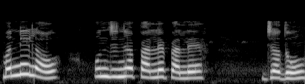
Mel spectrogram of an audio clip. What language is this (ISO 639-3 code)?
doi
